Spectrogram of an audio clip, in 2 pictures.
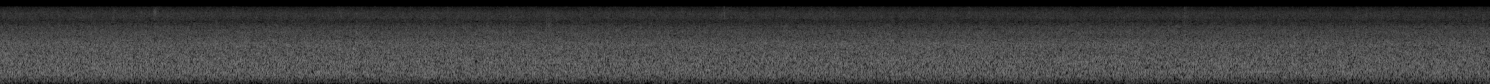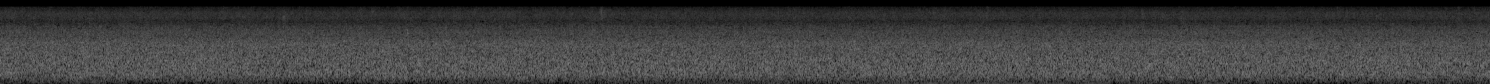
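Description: Heavy rain falling steadily on the foliage of mango, papaya and other trees: an even, unbroken hiss.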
